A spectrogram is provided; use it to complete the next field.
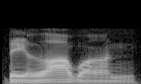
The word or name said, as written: Belawan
